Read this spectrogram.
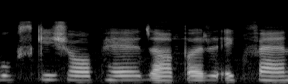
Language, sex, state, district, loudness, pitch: Hindi, female, Maharashtra, Nagpur, -25 LUFS, 195 Hz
